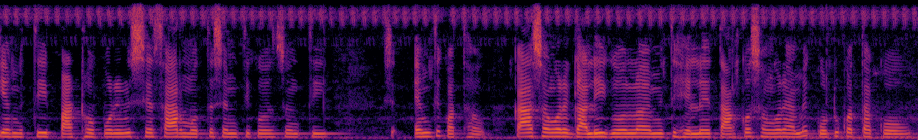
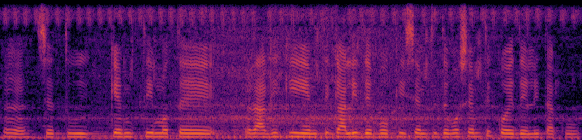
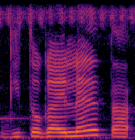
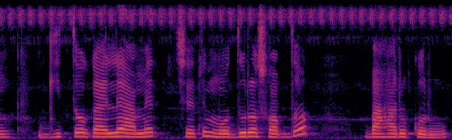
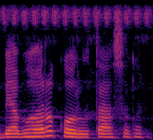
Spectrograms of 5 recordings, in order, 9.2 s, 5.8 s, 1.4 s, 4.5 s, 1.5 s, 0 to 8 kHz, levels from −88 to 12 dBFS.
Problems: constant background noise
